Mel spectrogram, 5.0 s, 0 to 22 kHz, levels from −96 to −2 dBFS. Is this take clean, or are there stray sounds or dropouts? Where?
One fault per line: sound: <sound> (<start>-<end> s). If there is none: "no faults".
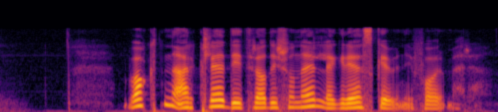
no faults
